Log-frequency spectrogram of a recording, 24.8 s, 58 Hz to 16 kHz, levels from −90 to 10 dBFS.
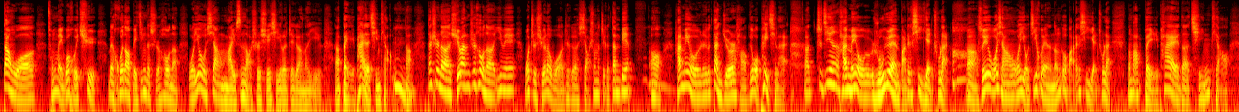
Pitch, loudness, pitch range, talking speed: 125 Hz, -21 LUFS, 105-160 Hz, 285 characters per minute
